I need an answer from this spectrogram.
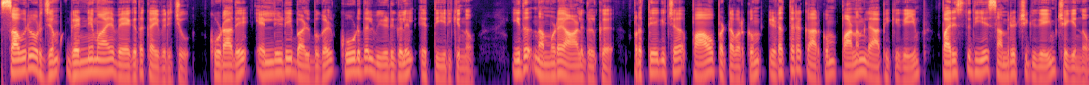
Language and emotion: Malayalam, neutral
